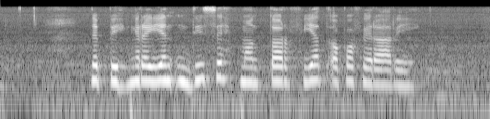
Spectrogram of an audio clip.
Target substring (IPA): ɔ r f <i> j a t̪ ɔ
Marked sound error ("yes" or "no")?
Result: no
